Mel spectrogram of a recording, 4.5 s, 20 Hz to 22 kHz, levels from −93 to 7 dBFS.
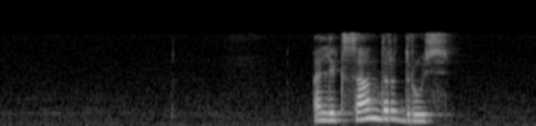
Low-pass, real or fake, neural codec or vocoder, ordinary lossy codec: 7.2 kHz; real; none; none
